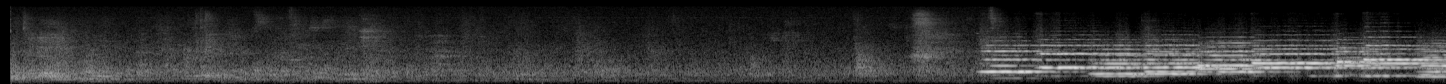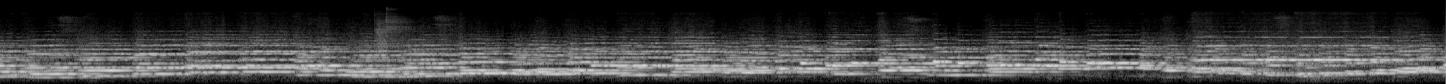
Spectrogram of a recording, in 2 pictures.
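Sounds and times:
flute ensemble playing: 0:09.8 - 0:28.9.

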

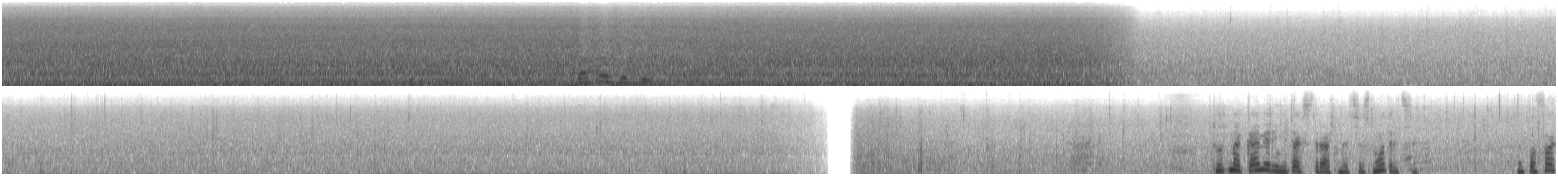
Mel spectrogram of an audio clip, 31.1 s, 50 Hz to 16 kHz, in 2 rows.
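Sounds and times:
river water rushing: 0:00.0 - 0:11.4.

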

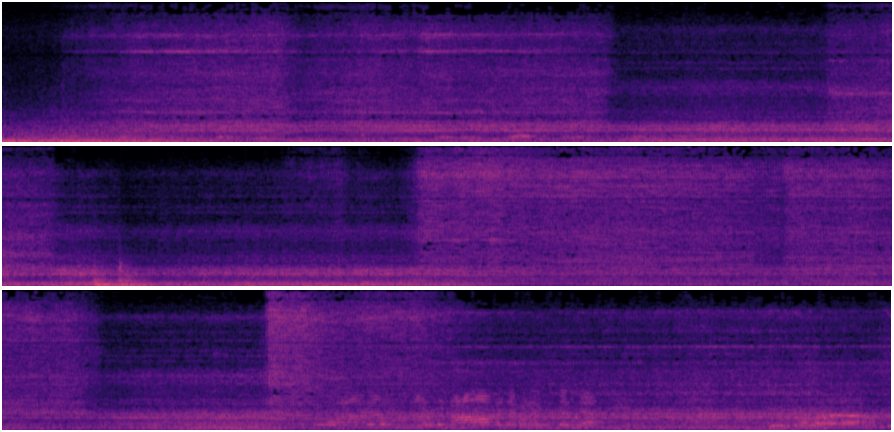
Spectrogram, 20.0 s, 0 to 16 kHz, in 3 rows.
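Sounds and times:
metal rubbing on polishing wheel: 0:00.7 - 0:04.7.

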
